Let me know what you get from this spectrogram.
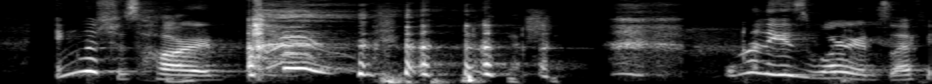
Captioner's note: laughs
